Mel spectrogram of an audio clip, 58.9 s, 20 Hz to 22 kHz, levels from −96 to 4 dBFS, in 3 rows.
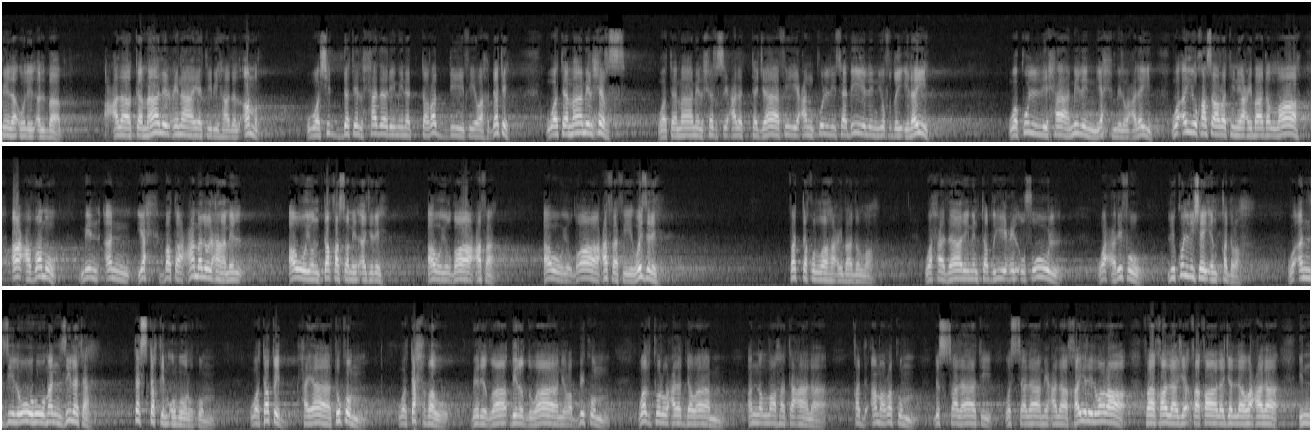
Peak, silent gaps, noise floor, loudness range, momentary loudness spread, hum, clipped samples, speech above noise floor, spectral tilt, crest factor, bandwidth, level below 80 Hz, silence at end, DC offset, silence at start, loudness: -6 dBFS; none; -58 dBFS; 6 LU; 13 LU; none; under 0.1%; 36 dB; -5 dB/octave; 18 dB; 11.5 kHz; -68 dBFS; 0 s; under 0.1%; 0 s; -23 LUFS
